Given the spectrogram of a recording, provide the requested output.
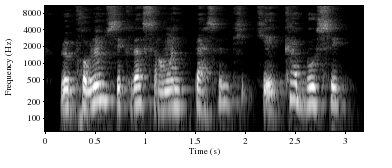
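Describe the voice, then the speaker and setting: A woman is soft-spoken at a fairly low pitch. Her intonation stays fairly even. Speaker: tarot reader, psychic medium. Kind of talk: tarot reading. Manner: hesitant, many fillers.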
